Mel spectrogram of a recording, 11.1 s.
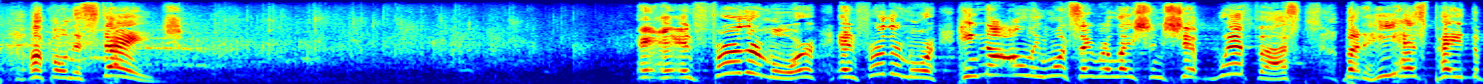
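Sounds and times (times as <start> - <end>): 
audience clapping: 0.0 - 5.1
speech: 0.2 - 1.4, 4.8 - 11.1.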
